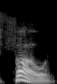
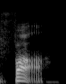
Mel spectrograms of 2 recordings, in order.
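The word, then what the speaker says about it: pho: By the way, Richard Lewis also mispronounces foe. He calls it fa when he's looking at the menu.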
